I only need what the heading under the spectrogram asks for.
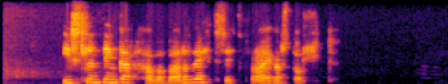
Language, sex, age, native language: Icelandic, female, 20-29, Icelandic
